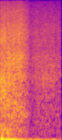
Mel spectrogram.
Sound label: sand; firefight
